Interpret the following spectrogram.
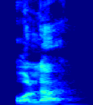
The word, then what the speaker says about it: hola: Same thing with hola. It's not hola. So there's the first lesson, is the H is silent.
